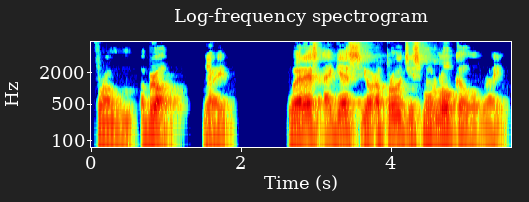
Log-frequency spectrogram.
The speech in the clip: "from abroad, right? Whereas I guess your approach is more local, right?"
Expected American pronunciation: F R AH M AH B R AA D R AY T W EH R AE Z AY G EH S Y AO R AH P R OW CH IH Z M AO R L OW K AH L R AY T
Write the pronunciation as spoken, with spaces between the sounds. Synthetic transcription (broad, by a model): F R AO M AH B R AA D R AY T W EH R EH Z AY G EH S Y AO R AH P R OW CH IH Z M AO R L OW K AH L R AY T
